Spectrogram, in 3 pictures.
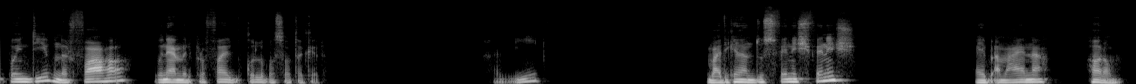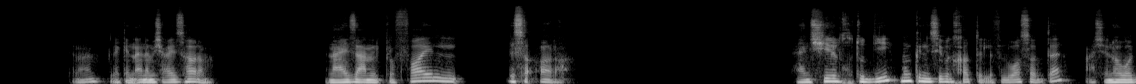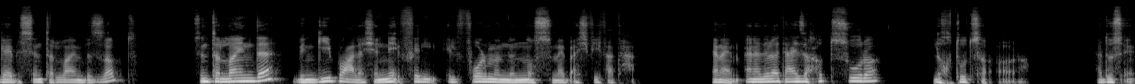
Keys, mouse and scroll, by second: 0.6 click, 2.2-2.7 scroll, 3.6 scroll, 4.4 scroll, 5.0 click, 5.3 scroll, 6.6 click, 6.8 scroll, 8.1 Escape, 9.9 click, 10.7 click, 11.2 click, 13.0 ctrl+z, 13.9 ctrl+z, 15.1 click, 16.3 Delete, 16.8 click, 17.7 Delete, 18.9 click, 20.2 ctrl+z, 20.9 click, 21.4 Delete, 26.0 click, 30.6 click.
